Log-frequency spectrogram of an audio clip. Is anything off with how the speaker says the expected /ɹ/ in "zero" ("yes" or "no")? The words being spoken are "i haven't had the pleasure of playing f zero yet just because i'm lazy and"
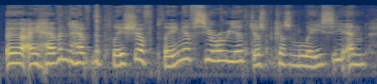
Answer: yes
